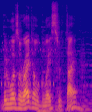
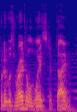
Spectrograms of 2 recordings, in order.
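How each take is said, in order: First: It is spoken in a put-on female voice. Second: It is spoken in a put-on male voice. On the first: "I'm trying to do a female voice" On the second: "a guy voice"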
